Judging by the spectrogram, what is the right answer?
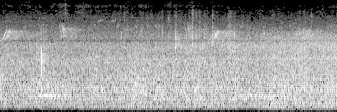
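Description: Near silence: faint, steady outdoor hiss with a few brief high chirps, and a short sharp click about a second in.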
